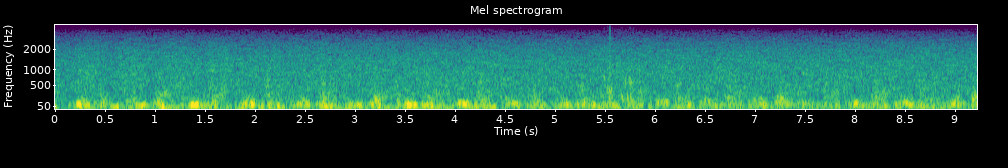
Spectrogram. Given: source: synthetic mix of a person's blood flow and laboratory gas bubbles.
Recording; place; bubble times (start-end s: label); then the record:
Doppler ultrasound of blood flow; precordium
5.47-5.91 s: bubbles
From the record:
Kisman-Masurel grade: 211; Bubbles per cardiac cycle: several, 3 to 8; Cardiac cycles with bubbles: 1 to 10%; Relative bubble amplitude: barely perceptible (0.100 to 0.250); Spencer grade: 1 (occasional bubble signal discernible with the cardiac motion signal, with majority of cardiac periods free of bubbles); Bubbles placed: anywhere in the cardiac cycle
